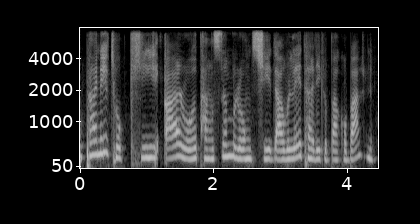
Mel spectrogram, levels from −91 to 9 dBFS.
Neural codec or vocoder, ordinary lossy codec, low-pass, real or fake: codec, 24 kHz, 1.5 kbps, HILCodec; none; 7.2 kHz; fake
